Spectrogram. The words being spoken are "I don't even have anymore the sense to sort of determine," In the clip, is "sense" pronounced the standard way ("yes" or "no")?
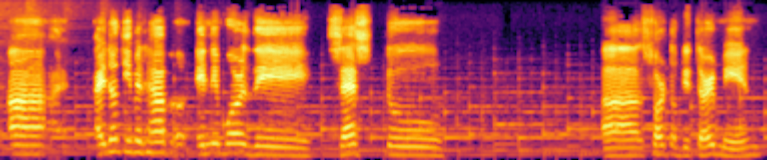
no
